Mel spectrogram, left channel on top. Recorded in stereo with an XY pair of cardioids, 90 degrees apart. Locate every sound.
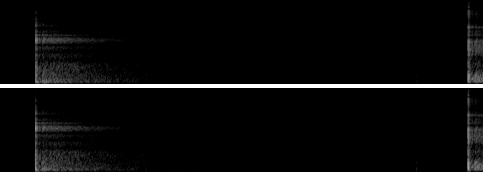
0.3 s tapping: 45° right, 1.5 m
